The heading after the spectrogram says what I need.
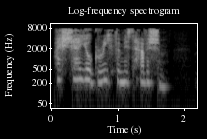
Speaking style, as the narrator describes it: murmured Beatrice

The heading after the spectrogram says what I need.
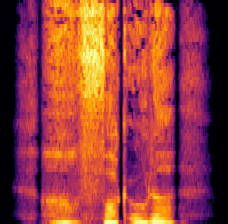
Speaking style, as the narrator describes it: I gasped out with the last clear thought I had before stars bloomed in my vision

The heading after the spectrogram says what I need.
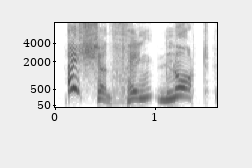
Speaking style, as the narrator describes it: said Professor McGonagall sharply

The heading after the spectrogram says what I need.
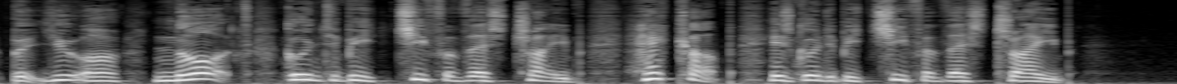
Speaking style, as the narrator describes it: went very white in the face, but he still managed to gasp out

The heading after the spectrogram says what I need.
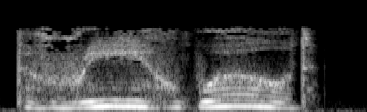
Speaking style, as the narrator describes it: I murmured out loud

